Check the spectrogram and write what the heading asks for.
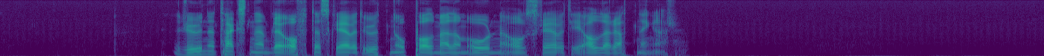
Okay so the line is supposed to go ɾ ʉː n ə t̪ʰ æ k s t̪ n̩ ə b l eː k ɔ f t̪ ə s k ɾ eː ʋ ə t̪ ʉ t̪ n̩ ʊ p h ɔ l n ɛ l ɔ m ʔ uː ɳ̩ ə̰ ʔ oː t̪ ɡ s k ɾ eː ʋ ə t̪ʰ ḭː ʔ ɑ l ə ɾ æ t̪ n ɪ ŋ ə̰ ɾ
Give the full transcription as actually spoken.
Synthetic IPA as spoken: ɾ ʉː n ə t̪ʰ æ k s t̪ n̩ ə b l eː ʔ ɔ f t̪ ə s k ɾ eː ʋ ə t̪ ʉː t̪ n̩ ʊ p h ɔ l m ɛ l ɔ m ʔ uː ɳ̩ ə̰ ʔ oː ɡ s k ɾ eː ʋ ə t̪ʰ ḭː ʔ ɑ l ə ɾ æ t̪ n ɪ ŋ ə̰ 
